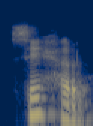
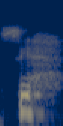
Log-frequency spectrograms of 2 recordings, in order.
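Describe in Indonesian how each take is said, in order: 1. Bunyi r akhir digetarkan terlalu berlebihan. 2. Bunyi r akhir dihilangkan sama sekali. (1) "Jangan sihr. ... salah" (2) "Atau ra-nya hilang"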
